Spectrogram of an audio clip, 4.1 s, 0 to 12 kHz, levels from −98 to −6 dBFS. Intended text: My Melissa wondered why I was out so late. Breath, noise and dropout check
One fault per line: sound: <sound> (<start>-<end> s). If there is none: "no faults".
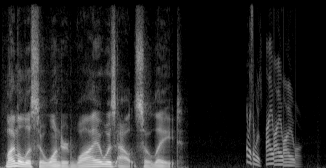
sound: chirp (3.1-3.8 s)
